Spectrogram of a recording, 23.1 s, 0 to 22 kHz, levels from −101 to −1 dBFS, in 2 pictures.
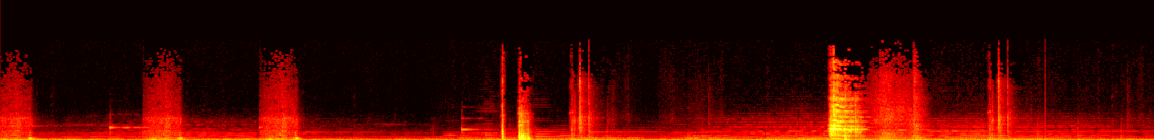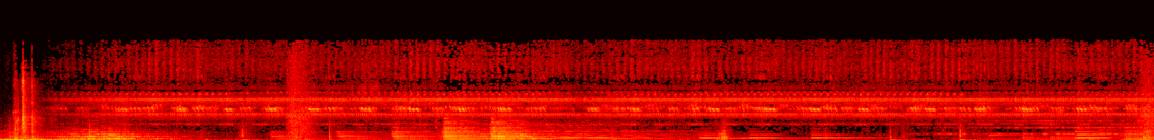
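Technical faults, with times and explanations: No technical faults detected.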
